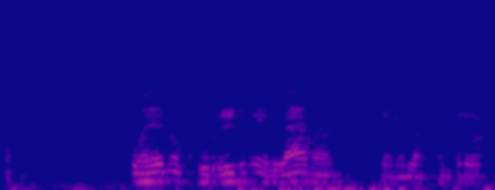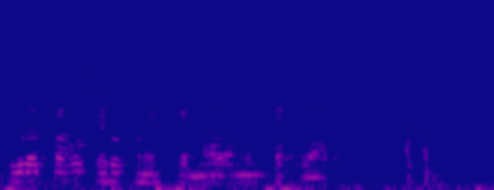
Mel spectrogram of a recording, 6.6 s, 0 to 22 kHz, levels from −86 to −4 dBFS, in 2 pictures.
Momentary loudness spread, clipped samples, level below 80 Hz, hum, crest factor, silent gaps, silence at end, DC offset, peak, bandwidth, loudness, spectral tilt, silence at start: 9 LU; under 0.1%; -82 dBFS; none; 18 dB; none; 0 s; under 0.1%; -44 dBFS; 16 kHz; -63 LUFS; -6.5 dB/octave; 0.05 s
